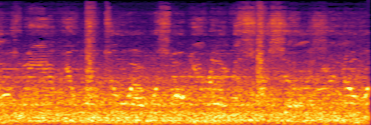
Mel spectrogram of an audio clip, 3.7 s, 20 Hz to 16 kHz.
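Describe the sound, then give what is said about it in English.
Steady, dense roar of fast highway traffic going up a hill to the Golden Gate Bridge, cars doing about 80 to 85, with a couple of vehicles whooshing past over the constant rumble of tires and wind. “And now everyone's doing that thing where they were stuck in traffic for a while, so they're driving way too fast.”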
